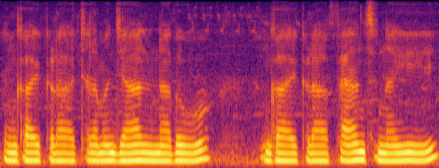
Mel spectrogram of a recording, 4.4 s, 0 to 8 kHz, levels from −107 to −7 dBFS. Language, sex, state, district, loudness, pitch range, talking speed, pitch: Telugu, male, Andhra Pradesh, Annamaya, -15 LUFS, 135-145 Hz, 110 wpm, 140 Hz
